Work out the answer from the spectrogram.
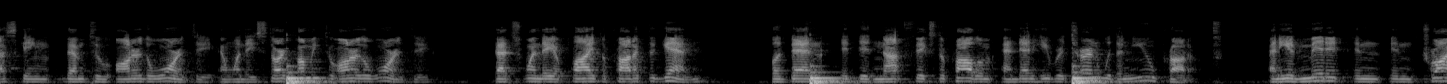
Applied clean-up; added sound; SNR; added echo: none; Bowed string instrument; -4 dB; none.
